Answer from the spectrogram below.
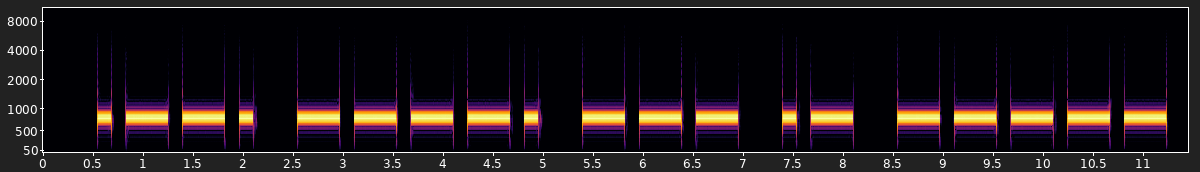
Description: Morse code, heard as a keyed tone, about 8 wpm, 800 Hz. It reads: P9OA0
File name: LEZIONI / 7 GF9Z / 7 GF9 8wpm 3545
